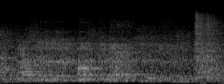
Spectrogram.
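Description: Indistinct murmur of voices in a large meeting hall during a show-of-hands vote, with a sharp click at the very end.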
